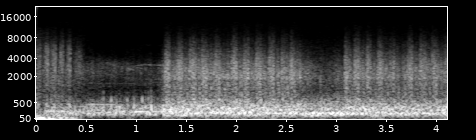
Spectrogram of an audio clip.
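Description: Anti-aircraft machine-gun fire in a rapid, continuous stream of shots over a low rumble, as a warship is attacked from the air.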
